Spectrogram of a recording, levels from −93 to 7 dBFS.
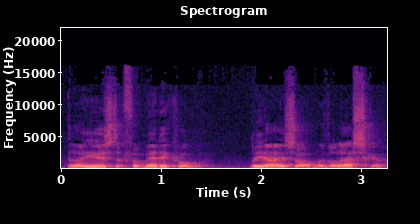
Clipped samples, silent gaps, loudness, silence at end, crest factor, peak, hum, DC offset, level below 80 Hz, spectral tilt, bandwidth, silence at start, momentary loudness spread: under 0.1%; none; -23 LUFS; 0 s; 14 dB; -8 dBFS; none; under 0.1%; -66 dBFS; -5.5 dB/octave; 16 kHz; 0.05 s; 8 LU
